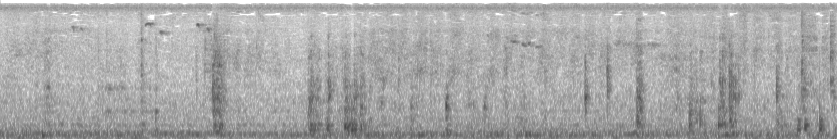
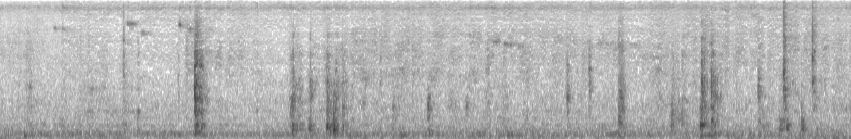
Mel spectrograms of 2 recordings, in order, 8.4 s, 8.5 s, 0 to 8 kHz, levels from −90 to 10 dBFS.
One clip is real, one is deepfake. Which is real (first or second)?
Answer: first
